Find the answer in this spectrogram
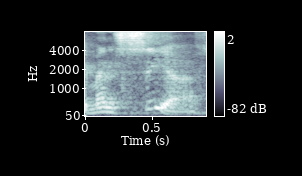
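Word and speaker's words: Mencía: It's spelled slightly differently, but the region is Monterey, and the grape variety is Mencia. And if you don't want to say it with a lisp, you can say Mencia.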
